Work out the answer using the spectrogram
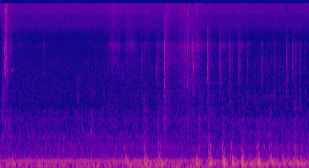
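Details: Car running, standing still, steering wheel turned sharply: dull irregular clunks in bursts over steady low engine hum, no knock while driving; steering rack bushing worn (temporary one fitted), stabilizer bushings broken; steering knock.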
